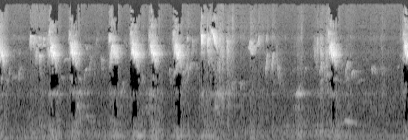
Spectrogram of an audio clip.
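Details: Steady series of bright high chirps, roughly two per second, then a pause and a few scattered notes, against a soft low hum.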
